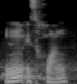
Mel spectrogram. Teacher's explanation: my surname Huang does not even have a proper vowel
